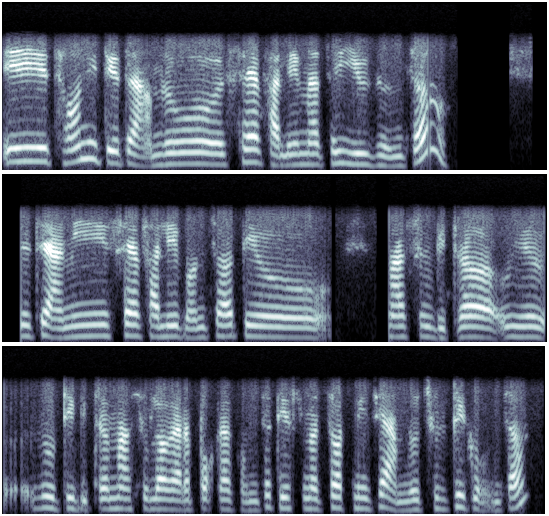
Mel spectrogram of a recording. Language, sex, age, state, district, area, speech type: Nepali, female, 30-45, West Bengal, Darjeeling, rural, conversation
